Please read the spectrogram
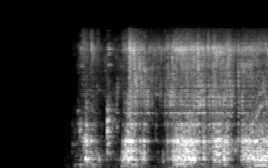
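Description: Loud rushing water that starts suddenly about a second in, after dead silence.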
